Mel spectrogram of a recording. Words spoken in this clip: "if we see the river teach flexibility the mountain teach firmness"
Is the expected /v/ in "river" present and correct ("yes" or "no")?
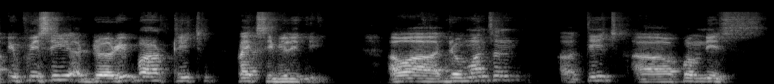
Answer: no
